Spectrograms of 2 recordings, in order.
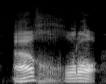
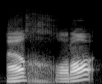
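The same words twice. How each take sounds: The two takes are said the same way.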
